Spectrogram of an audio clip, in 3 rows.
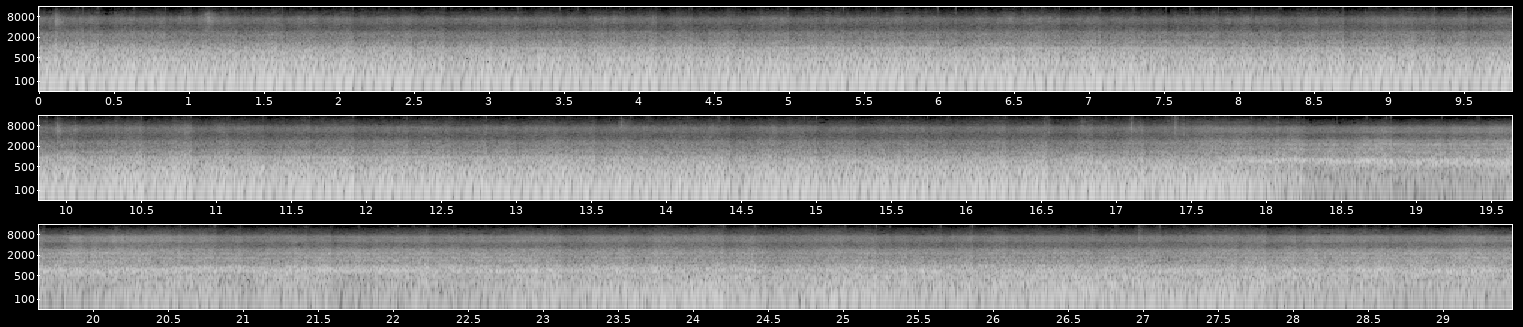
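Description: KTR700 diesel railcar heard from inside the cabin, its engine running steadily under way with the rumble of wheels on rail. About two-thirds of the way through, the steady engine note drops back and a higher rushing roar of the running gear takes over.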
